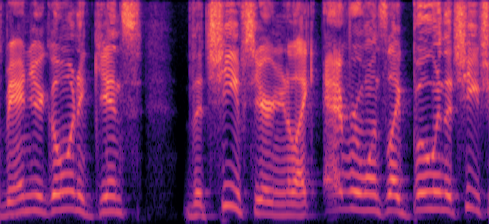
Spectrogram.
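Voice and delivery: normal talking voice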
